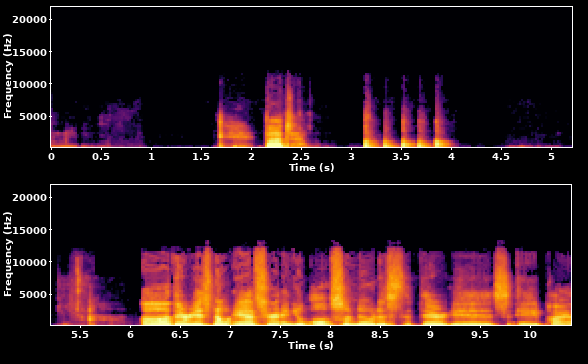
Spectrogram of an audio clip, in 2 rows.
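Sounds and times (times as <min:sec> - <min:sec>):
speech: 0:02.1 - 0:02.6, 0:06.1 - 0:10.4
firm loud knocks on a door: 0:03.1 - 0:04.0.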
